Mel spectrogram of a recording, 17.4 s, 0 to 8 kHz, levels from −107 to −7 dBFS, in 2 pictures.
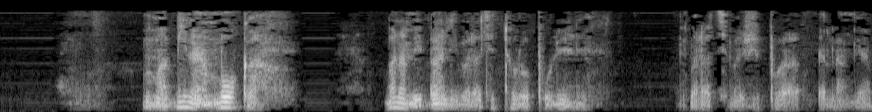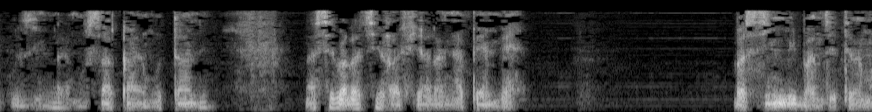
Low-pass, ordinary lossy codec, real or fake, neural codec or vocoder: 7.2 kHz; MP3, 24 kbps; fake; vocoder, 22.05 kHz, 80 mel bands, HiFi-GAN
